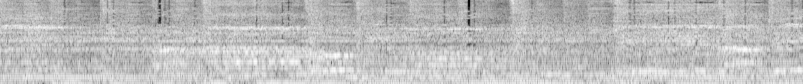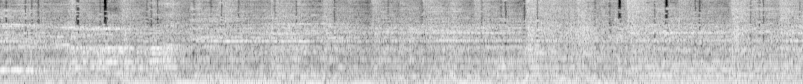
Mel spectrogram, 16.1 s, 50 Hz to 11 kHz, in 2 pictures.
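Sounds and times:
voices singing long notes: 0.0 - 16.0
worship band playing: 0.0 - 16.0.

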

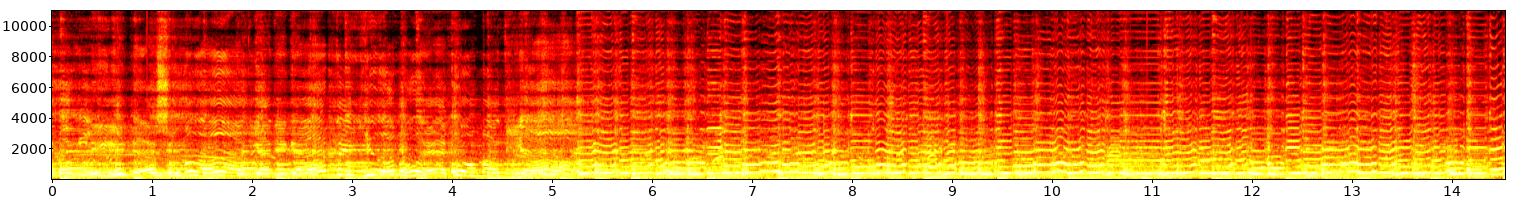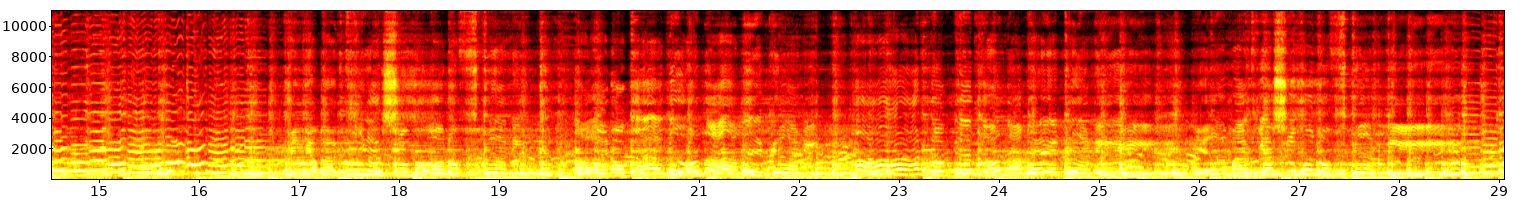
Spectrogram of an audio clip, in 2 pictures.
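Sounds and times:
folk band playing dance tune: 0.0 - 29.0
violin melody: 0.0 - 29.0.

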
